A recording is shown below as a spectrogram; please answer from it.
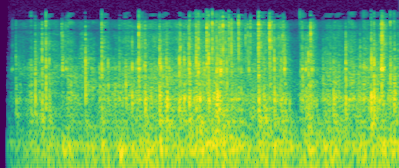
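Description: Fingertips with short natural nails type steadily on a full-size black plastic computer keyboard with hollow plastic keys resting on a wooden table. The result is a continuous stream of rapid, bright, clacky keystrokes that stop short with almost no ring, plus a light low thud beneath.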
